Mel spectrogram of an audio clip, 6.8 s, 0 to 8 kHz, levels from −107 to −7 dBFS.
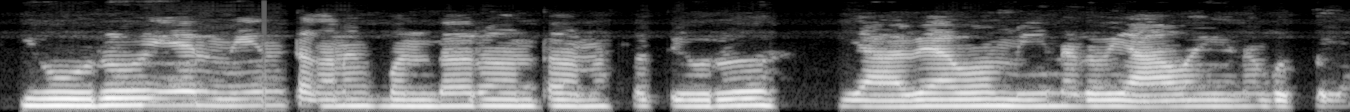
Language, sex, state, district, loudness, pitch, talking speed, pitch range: Kannada, female, Karnataka, Belgaum, -18 LUFS, 170 Hz, 125 wpm, 165-180 Hz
